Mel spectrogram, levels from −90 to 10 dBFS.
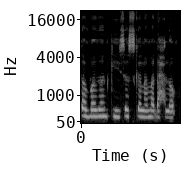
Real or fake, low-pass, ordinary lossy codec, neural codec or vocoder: real; none; none; none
